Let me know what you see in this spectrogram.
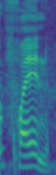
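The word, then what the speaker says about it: fan: आगे देखो यफ ए एन, इसको पढ़ेंगे फैन, तो यफ से आपका फा हुआ, ए का उच्चारण एक ही मात्रा के रूप में, यन से आपका ना फैन, और फैन का मतलब होता है पंखा।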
